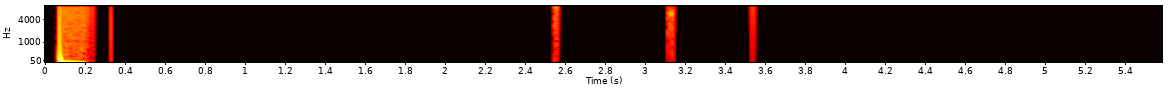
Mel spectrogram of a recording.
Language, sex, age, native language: Icelandic, male, 60-69, Icelandic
